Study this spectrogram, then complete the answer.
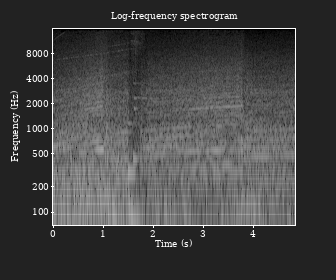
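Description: A race car engine shifts gears with short drops in pitch.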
